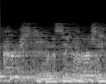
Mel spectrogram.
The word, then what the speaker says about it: Kirsten: look at it you want to say Kirsten it's like a cure one of my favorite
